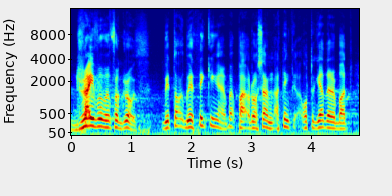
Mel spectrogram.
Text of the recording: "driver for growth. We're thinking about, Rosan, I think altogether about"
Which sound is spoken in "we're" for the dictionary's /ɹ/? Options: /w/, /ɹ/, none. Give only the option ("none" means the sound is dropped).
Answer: /w/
